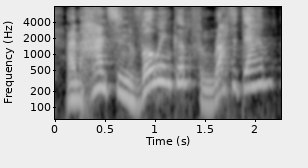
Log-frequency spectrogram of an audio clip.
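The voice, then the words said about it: Ridiculous fake Dutch European accent. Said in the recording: “I pretended to be a European exchange student from Rotterdam ... I used like this ridiculous accent”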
